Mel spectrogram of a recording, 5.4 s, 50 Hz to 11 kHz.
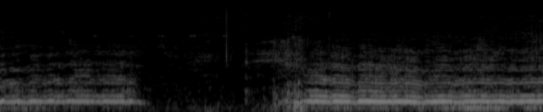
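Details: A fat little bumblebee flying in again in Sloviansk on 16 April 2024; a steady droning hum that stops for about a second and a half, then resumes and holds to the end.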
